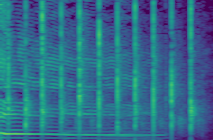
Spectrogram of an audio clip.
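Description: Steady, evenly spaced hand claps, about eleven in quick succession, crisp, while a voice holds a long, slowly falling tone underneath, like improvised applause made by the speakers themselves in place of a sound effect.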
